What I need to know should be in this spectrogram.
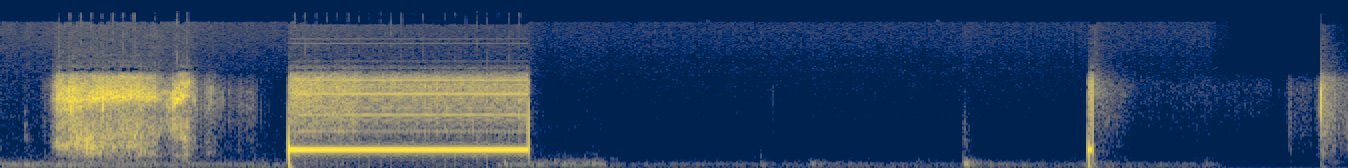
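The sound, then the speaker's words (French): An outgoing telephone call: a short noisy burst, then one long, steady ringback tone. After it comes silence broken by a few sharp clicks. “on appelle Julie”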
